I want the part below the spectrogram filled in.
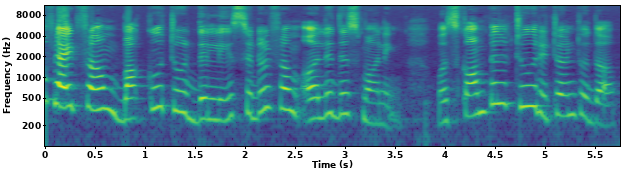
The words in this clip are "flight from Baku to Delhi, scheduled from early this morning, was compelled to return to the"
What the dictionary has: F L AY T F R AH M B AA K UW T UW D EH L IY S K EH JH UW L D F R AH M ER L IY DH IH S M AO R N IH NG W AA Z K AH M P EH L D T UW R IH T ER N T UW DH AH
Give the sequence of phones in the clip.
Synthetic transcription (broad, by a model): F L AY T F R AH M B AA K UW T UW D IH L IY S IH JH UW L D F R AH M ER L IY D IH S M AO R N IH NG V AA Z K AH M P EH L D T UW R IH T ER N T UW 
